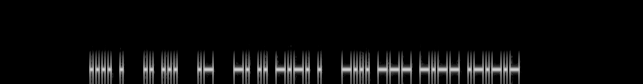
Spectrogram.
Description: Morse code, heard as a keyed tone, about 40 wpm, 700 Hz. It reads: HE IS A NICE BOY.
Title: Sentences from Top 1100 Words 40wpm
